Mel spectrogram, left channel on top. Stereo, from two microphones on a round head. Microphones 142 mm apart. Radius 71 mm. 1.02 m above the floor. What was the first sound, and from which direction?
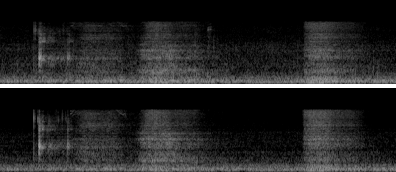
Breathing, 70° right (ahead or behind).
